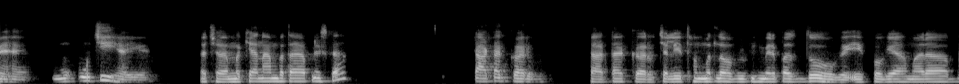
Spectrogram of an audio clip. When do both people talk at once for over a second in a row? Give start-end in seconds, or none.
none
